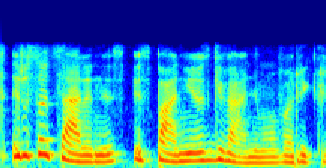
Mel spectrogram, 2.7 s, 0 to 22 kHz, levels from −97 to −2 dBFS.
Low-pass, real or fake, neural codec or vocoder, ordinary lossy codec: 7.2 kHz; real; none; Opus, 32 kbps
